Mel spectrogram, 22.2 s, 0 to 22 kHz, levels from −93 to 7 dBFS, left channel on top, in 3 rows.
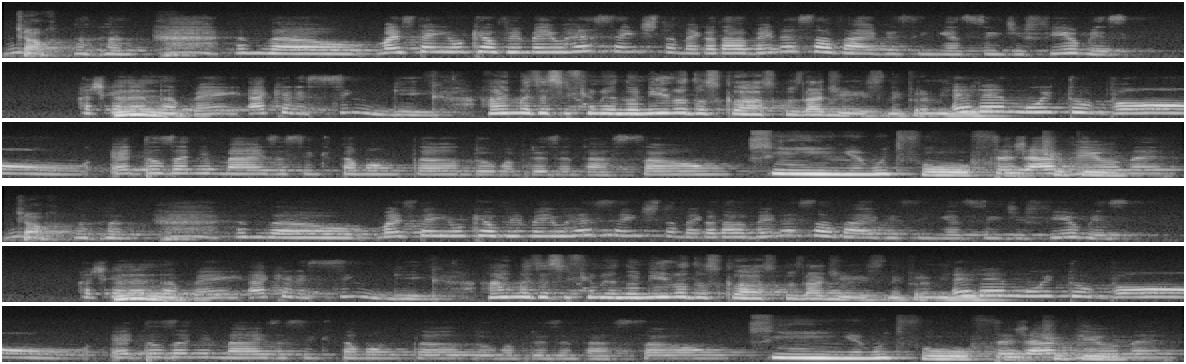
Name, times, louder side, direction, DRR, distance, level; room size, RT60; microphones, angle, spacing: voice 1, 0.0-7.0 7.9-10.1 10.8-11.5 13.3-19.3 21.0-22.1, left 2 dB, 50° left, 2.2 m, -25 dB
voice 2, 8.1-8.6 10.4-13.5 19.5-21.8, left 1 dB, 30° left, 1.3 m, -19 dB
27.0 x 21.5 x 9.6 m
head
